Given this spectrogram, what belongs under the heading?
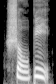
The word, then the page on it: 手臂: shǒu bì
